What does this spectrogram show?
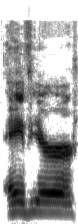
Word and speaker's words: Avier: Chase Avier, rhymes with behavior, right?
